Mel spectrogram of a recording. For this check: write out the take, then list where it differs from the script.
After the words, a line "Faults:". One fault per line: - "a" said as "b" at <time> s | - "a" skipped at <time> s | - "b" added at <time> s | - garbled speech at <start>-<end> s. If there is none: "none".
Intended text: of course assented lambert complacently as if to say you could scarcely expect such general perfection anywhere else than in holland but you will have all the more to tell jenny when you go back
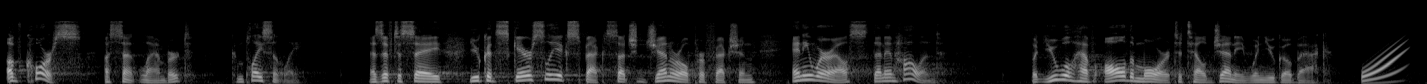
of course assent lambert complacently as if to say you could scarcely expect such general perfection anywhere else than in holland but you will have all the more to tell jenny when you go back
Faults:
- "assented" said as "assent" at 1.0 s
